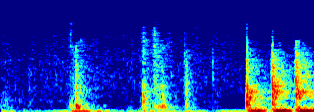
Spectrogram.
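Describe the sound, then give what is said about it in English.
Knocking on a door: a few scattered thuds, then a quicker run of three louder raps near the end, with no voices. “There's the door.”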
